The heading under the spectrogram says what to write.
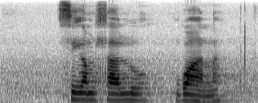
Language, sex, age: South Ndebele, male, 22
